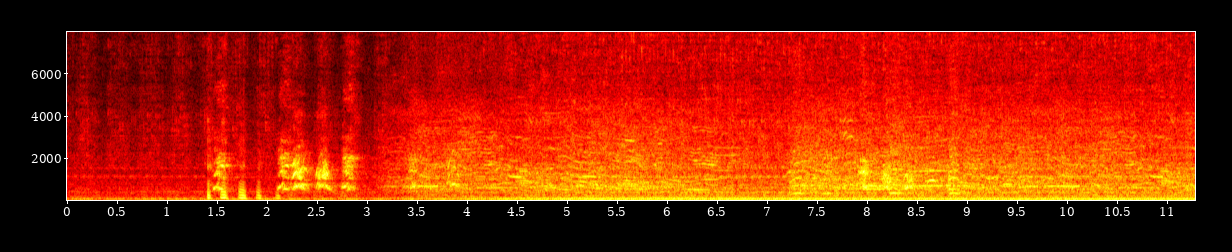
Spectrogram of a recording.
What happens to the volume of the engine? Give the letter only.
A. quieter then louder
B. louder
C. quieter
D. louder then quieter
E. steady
B.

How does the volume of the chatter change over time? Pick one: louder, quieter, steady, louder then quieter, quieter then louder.
steady.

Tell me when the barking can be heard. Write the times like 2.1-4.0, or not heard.
1.4-4.0, 7.2-9.1.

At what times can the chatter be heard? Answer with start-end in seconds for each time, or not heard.
3.1-11.2.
